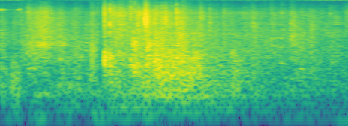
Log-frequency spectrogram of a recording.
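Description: A bowling ball crashes into pins, scattering them with a clatter.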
